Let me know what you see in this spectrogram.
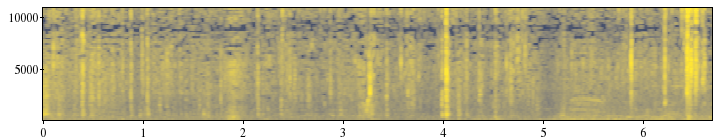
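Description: Birds calling in the background, with a few sharp clicks, the loudest about four seconds in and near the end.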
